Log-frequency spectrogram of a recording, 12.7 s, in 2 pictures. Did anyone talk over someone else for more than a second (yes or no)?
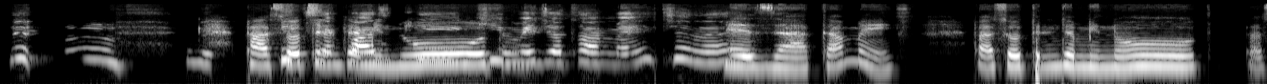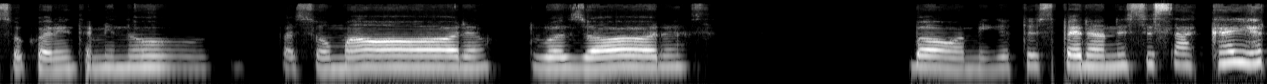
yes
